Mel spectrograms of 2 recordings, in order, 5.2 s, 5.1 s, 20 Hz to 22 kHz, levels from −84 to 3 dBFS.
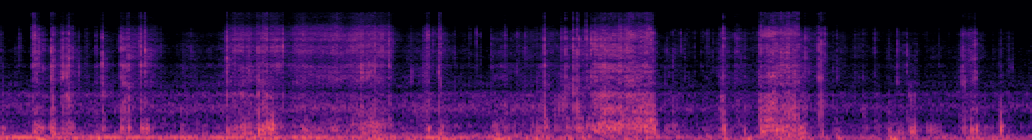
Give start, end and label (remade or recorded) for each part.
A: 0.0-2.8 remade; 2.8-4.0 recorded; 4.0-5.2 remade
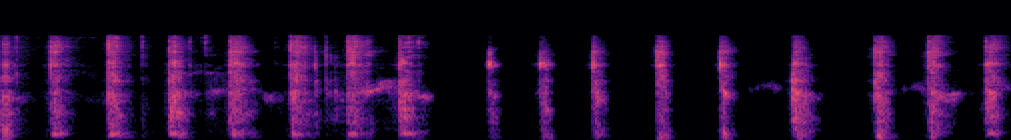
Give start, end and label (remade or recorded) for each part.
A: 0.0-5.1 remade

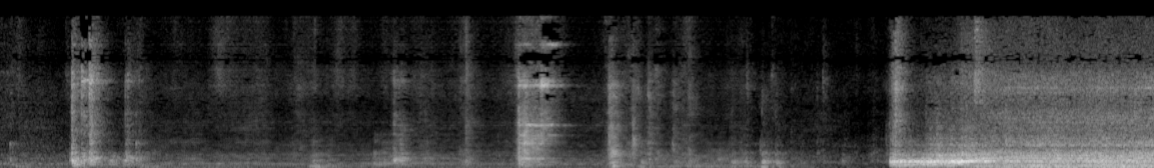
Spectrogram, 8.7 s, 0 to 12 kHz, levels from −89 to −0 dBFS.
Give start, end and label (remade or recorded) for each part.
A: 0.0-1.1 recorded; 1.1-5.6 remade; 5.6-8.7 recorded

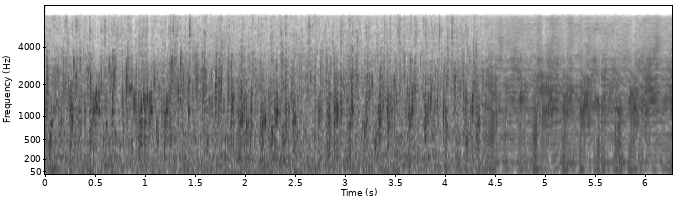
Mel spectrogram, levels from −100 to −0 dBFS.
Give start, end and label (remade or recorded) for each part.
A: 0.0-4.4 recorded; 4.4-6.3 remade

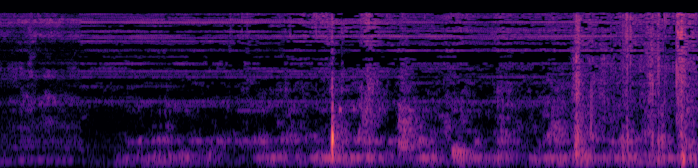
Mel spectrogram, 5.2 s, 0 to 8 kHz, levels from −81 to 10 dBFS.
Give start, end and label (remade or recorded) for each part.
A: 0.0-0.6 remade; 0.6-5.2 recorded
